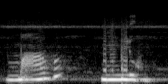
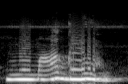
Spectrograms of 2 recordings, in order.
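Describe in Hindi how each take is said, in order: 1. नाम की शुरुआत 'maw' ध्वनि से होती है। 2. नाम की शुरुआत 'mag' ध्वनि से होती है।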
